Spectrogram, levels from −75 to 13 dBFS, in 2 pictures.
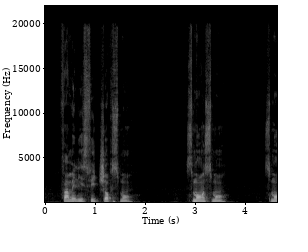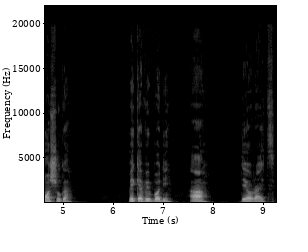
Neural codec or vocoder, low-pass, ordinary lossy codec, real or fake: vocoder, 48 kHz, 128 mel bands, Vocos; none; none; fake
